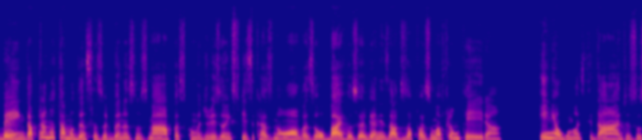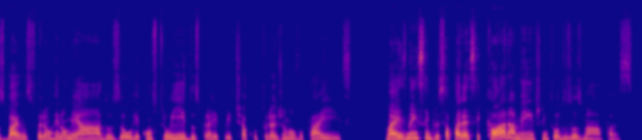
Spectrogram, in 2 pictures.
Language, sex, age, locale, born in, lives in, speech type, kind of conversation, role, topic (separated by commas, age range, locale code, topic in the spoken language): Portuguese, female, 45-49, pt-BR, Brazil, United States, read, expert-assistant, expert, Como posso usar mapas para perceber como as fronteiras mudam ao longo do tempo?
